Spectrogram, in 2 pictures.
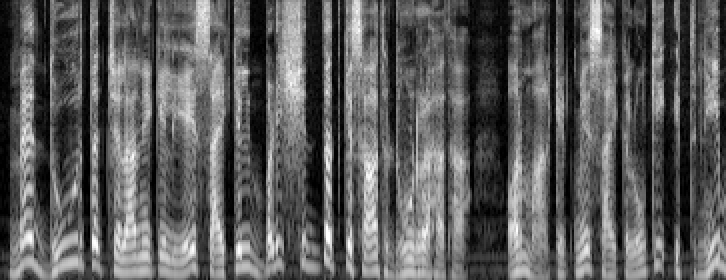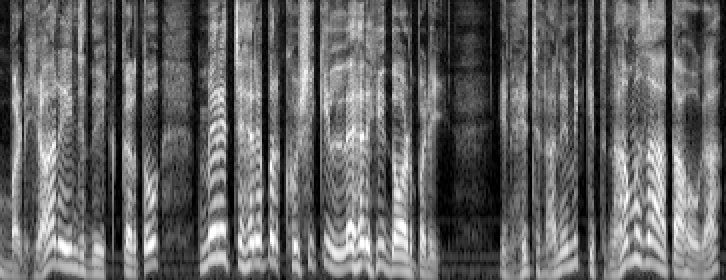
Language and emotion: Hindi, happy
